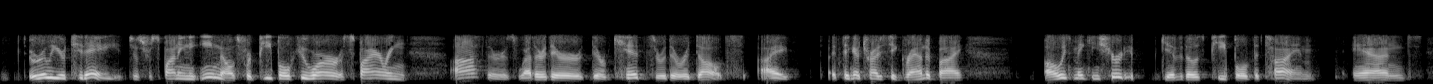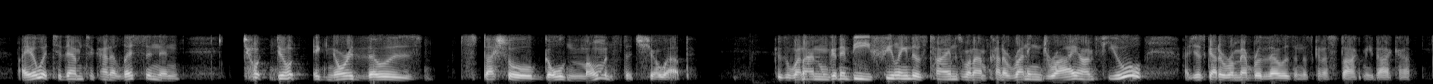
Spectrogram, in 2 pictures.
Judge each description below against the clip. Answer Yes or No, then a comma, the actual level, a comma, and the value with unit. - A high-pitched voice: No, medium, 140 Hz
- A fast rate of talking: No, average, 185 wpm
